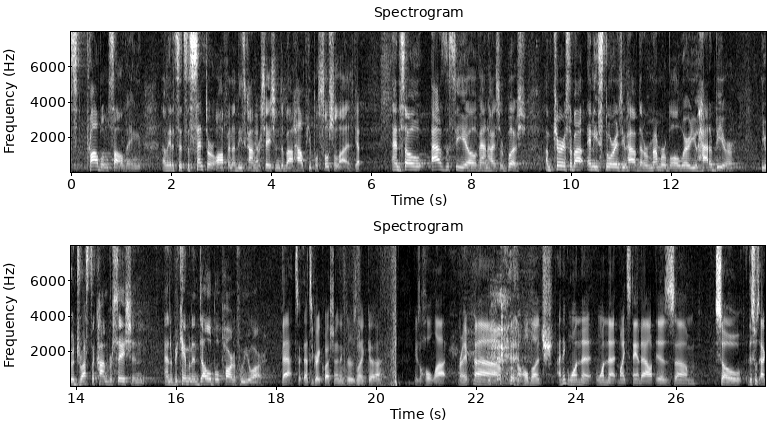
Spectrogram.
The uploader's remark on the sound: This episode was recorded in front of a live audience at Chicago's Wrigley Field.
